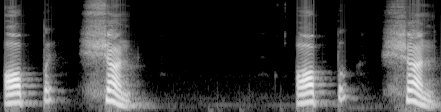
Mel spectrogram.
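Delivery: Option stretched out very slowly, syllable by syllable; option said extremely slowly for students to copy; very slow model. Shown as a demonstration. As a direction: draw out option as long as you can, like a teacher. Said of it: "P का प लिखना है".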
